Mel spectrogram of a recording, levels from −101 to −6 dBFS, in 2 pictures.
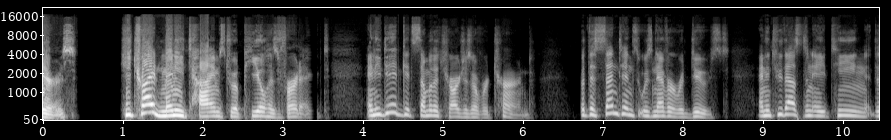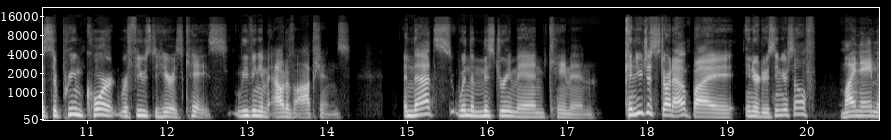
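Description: Harsh, crackling tops cut into the loudest speech from 0.0 to 0.09 s and again from 1.04 to 2.07 s, peaks pushed about 8 dB past full scale. This is microphone overload: the input volume was likely set so high that the converter flattened every peak, leaving about a tenth or more of the samples clipped.

The level drops twice in sudden steps, by about 2 dB at 1.06 s and by about 8 dB at 2.07 s, just before "to appeal his". That is the microphone volume stepped down, most likely the call software reacting to the clipping by cutting the device's input gain in one move each time.

Right after "to appeal his", from 3.33 to 3.45 s, the last sound is carried on as a fading buzz or hiss for about 100 ms, with roughly 60 ms of near silence, before the speech resumes exactly where it stopped. This call audio freeze likely came from delayed packets emptying the jitter buffer, so a gap was inserted without anything going missing.

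From 4.75 to 6.32 s the speech sags about a semitone flat and runs about 5.7% slow, then snaps back. The opposite happens from 13.56 to 14.69 s, about a semitone sharp and 5.7% fast. Both are a drift correction step, likely clock-matching software changing the playback rate in one jump to rebalance its buffer.

At 9.44 to 9.53 s one sound is held about 70 ms too long with a slight buzzy dip, then continues without a break in the content. This short stall from a late packet happened because the jitter buffer ran dry and the receiver stretched the last sound until the packet arrived.

After "mystery man came in", from 17.36 to 18.97 s, the speech sounds hurried, at about 107% speed with unchanged pitch. This jitter buffer speed-up is likely the receiver trimming surplus buffered audio, cutting roughly 150 ms in many tiny pitch-period slices to reduce delay.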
